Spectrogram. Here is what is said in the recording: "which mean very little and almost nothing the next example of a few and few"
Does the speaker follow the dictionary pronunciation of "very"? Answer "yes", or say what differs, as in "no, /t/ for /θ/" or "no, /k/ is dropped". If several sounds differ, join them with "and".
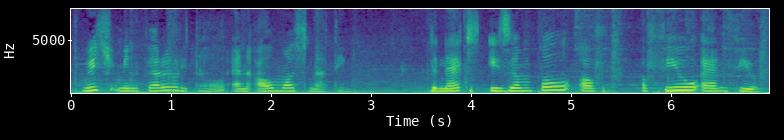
no, /f/ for /v/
